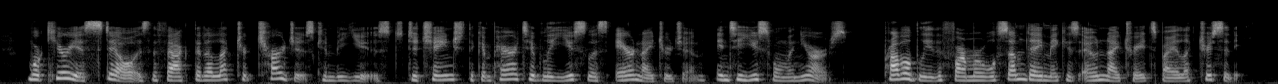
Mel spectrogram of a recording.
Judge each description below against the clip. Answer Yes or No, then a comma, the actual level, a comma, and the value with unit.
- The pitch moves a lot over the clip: No, average, 3.4 semitones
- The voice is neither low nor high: No, high, 195 Hz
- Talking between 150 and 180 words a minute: Yes, average, 160 wpm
